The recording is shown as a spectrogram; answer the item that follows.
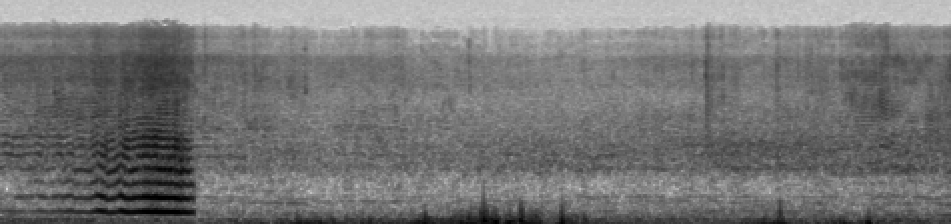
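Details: A honey bee from a busy yellow backyard hive passes close to the microphone, giving a loud, slightly wavering buzz that lasts over a second and then cuts off. Soft low rumbling and faint humming follow.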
